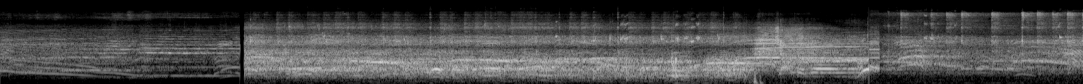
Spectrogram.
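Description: Basketball game broadcast sound in an arena: a ball dribbling and sneakers squeaking on the hardwood over crowd noise. About two and a half seconds in, an abrupt edit cuts to a louder, denser stretch of arena noise.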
